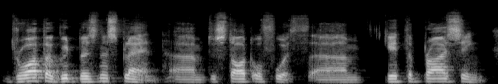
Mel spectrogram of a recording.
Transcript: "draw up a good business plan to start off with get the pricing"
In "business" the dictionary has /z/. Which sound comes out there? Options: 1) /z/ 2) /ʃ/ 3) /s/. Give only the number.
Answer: 1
